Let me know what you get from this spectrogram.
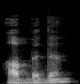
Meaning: definite singular of abbed
- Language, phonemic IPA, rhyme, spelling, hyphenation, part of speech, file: Norwegian Bokmål, /ˈabːədn̩/, -ədn̩, abbeden, ab‧be‧den, noun, NB - Pronunciation of Norwegian Bokmål «abbeden».ogg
